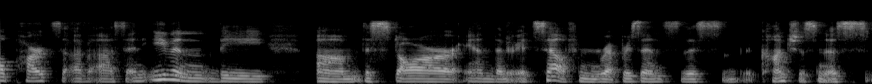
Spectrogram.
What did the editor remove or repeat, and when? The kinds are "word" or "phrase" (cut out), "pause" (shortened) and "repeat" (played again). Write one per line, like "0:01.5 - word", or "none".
0:05.1 - word
0:06.0 - word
